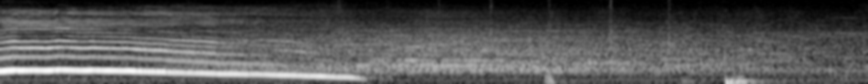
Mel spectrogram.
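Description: A man's long yell through the PA, rising briefly and then sliding down in pitch over nearly three seconds. Crowd noise from the audience follows, with a low thump near the end.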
